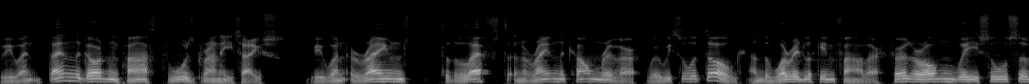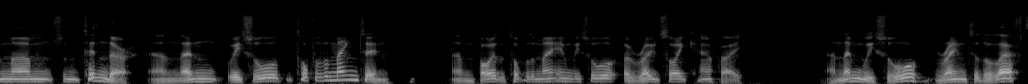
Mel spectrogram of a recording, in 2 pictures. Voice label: Cornwall accent; Penzance (Cornwall), England; Accent Quiz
